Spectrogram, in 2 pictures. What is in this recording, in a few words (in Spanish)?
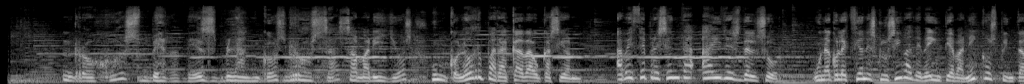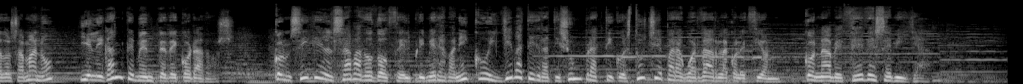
cuña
